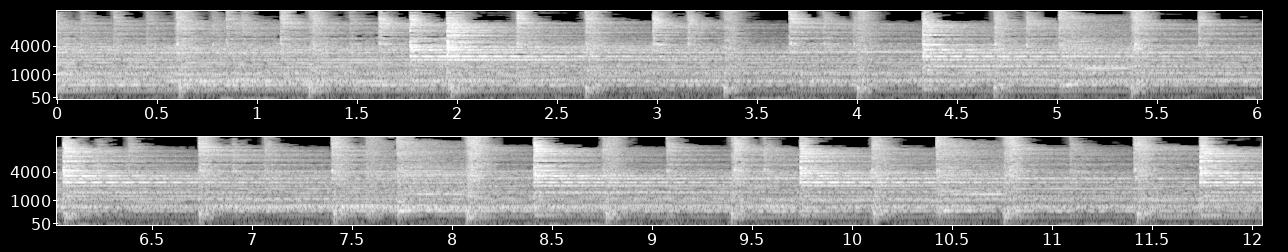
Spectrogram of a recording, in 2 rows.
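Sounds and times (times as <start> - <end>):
cymbal accents: 0.0 - 12.0
drum kit steady groove: 0.0 - 12.0
ridden cymbal wash: 0.0 - 12.0.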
